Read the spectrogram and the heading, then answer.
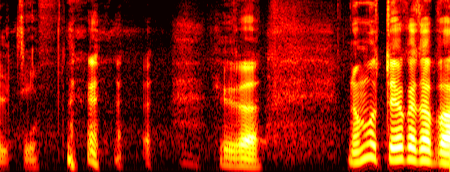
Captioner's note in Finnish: naurua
